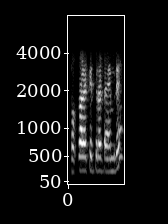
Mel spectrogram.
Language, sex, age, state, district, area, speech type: Odia, female, 45-60, Odisha, Sundergarh, rural, conversation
